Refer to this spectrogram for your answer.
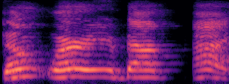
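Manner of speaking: loud, high-pitched yelling. Retelling how a girl's mother yelled at her, retelling a mother yelling. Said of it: "her mother yelling at her going".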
